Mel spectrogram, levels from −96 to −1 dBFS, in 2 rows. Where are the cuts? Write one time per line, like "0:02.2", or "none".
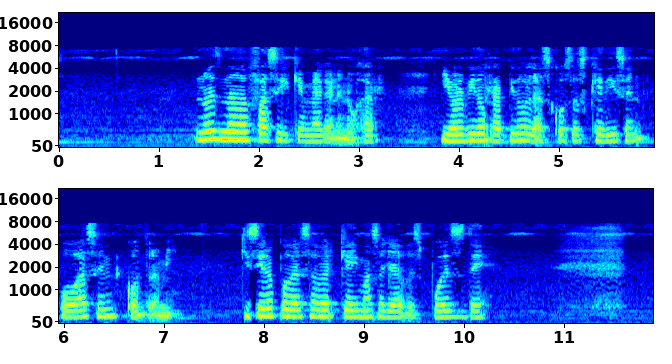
0:04.3
0:07.7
